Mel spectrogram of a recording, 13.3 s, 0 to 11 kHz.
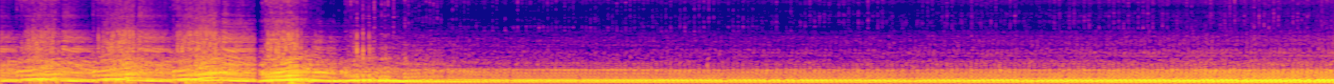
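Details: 1974 Kawasaki Z1B 900 four-cylinder engine, never apart since factory, run out of the bike for the first time since 1979, choke on; three or four clean throttle blips, then a smooth even low idle with no misses, carbs balanced by wire and blowing: normal idle.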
